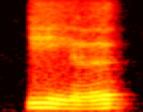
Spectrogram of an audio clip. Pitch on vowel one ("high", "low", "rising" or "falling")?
falling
